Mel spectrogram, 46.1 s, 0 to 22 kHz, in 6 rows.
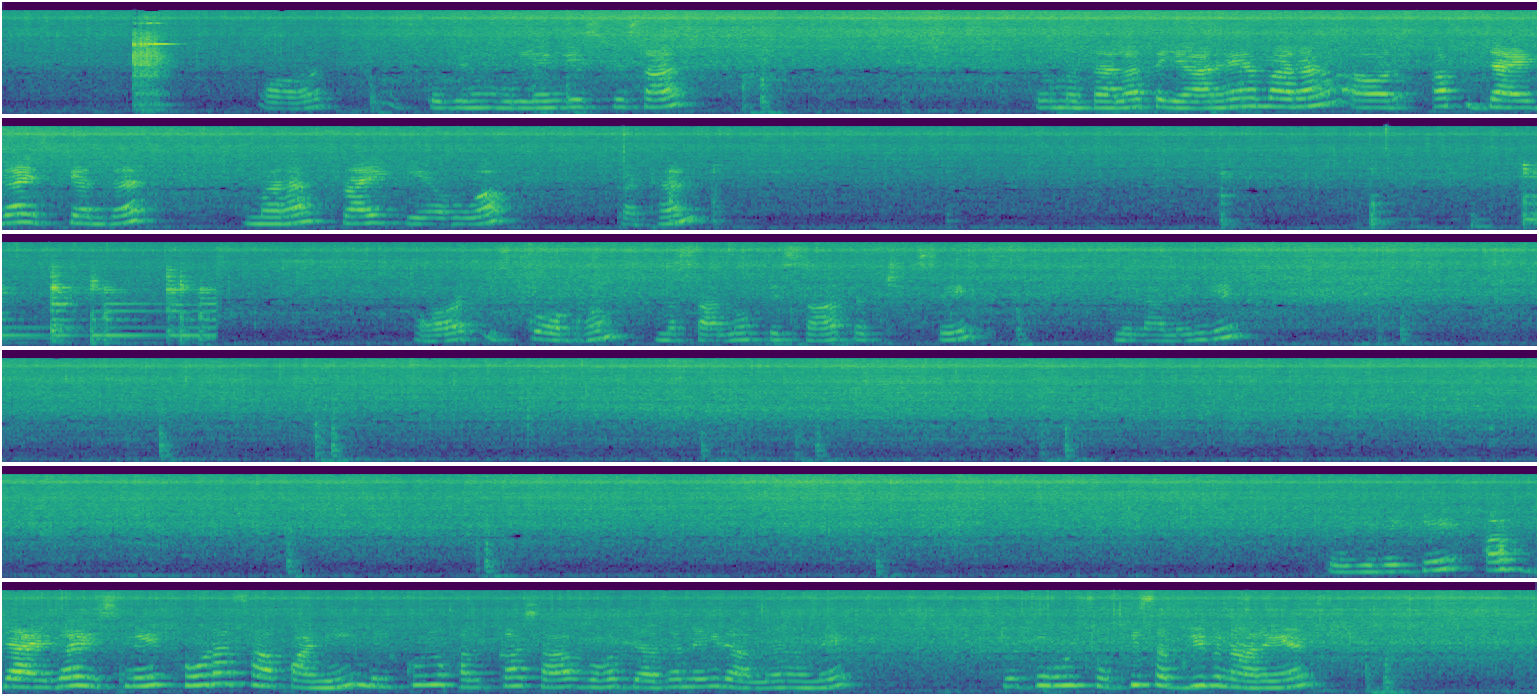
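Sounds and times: masala sizzling in a frying pan: 0:00.0 - 0:46.0
spatula knocking against pan: 0:13.8 - 0:16.5.

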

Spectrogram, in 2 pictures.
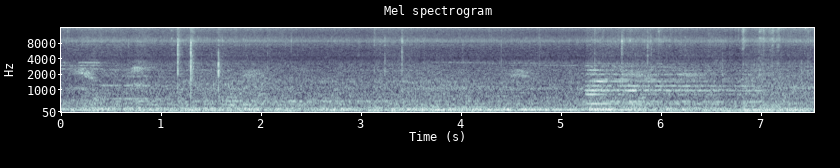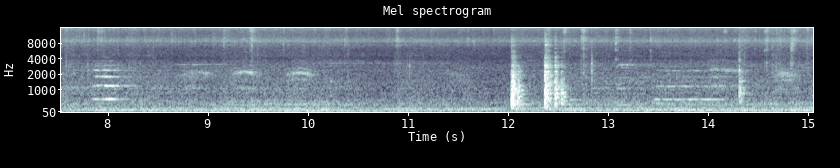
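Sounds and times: utensil knocks: 0:12.0 - 0:12.7.

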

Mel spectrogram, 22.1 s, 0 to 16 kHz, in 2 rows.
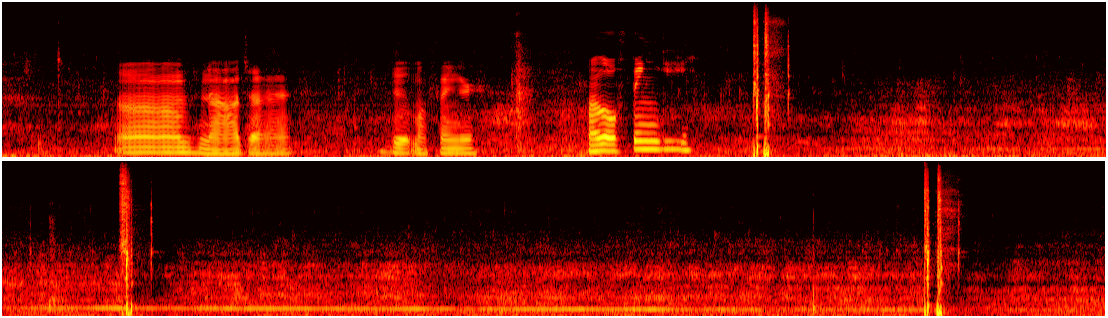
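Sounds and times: steady low hum: 0:00.0 - 0:22.0
staple gun firing: 0:07.5 - 0:07.9, 0:12.2 - 0:12.6, 0:20.3 - 0:20.7.

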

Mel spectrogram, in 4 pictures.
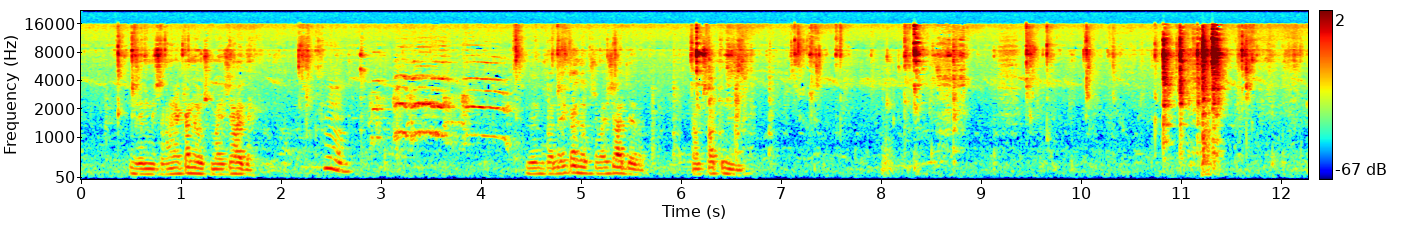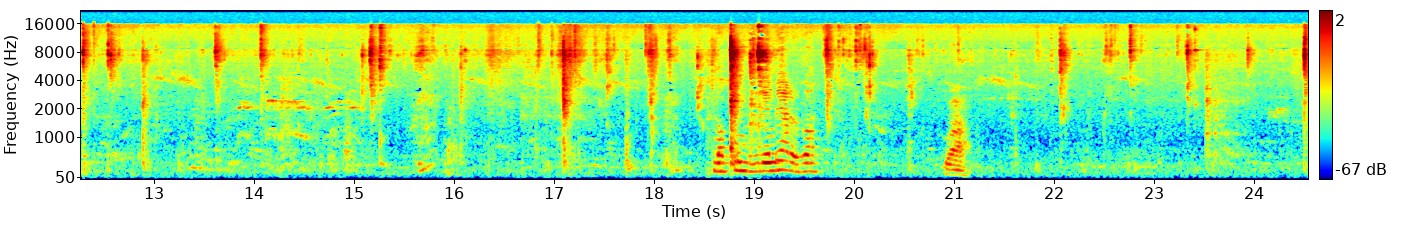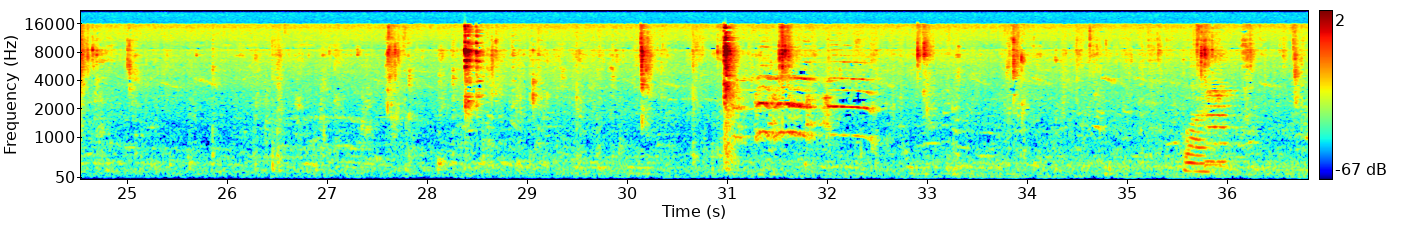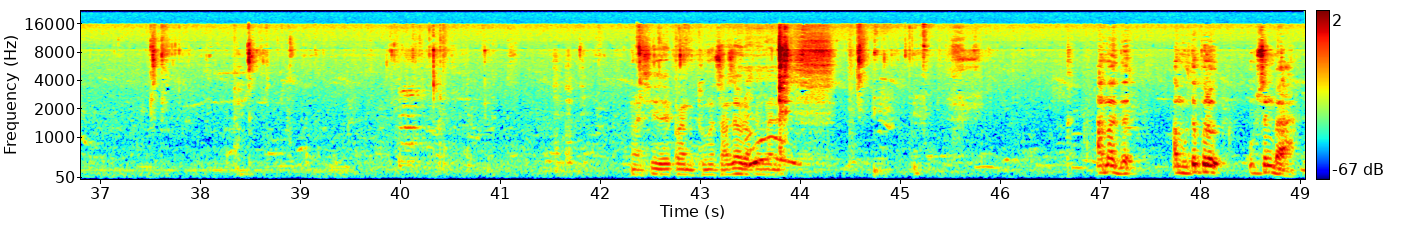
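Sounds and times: rooster crowing: 0:02.9 - 0:04.4, 0:31.0 - 0:32.6
cutlery scraping on ceramic plates: 0:08.2 - 0:08.9, 0:10.8 - 0:11.7.

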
